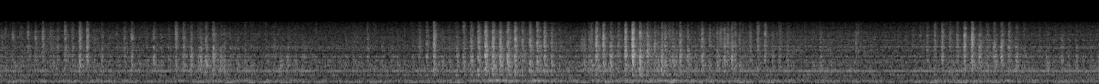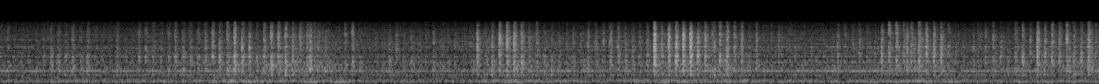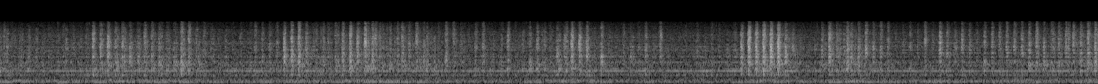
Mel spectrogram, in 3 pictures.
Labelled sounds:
30.9	31.1	vessel noise, 2.6 to 2.9 kHz

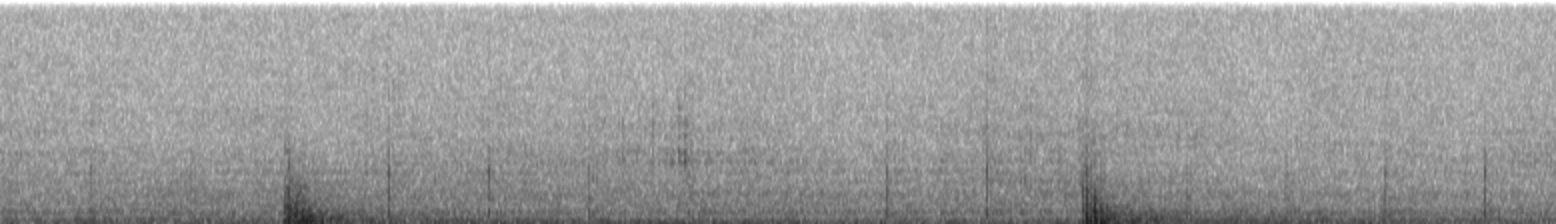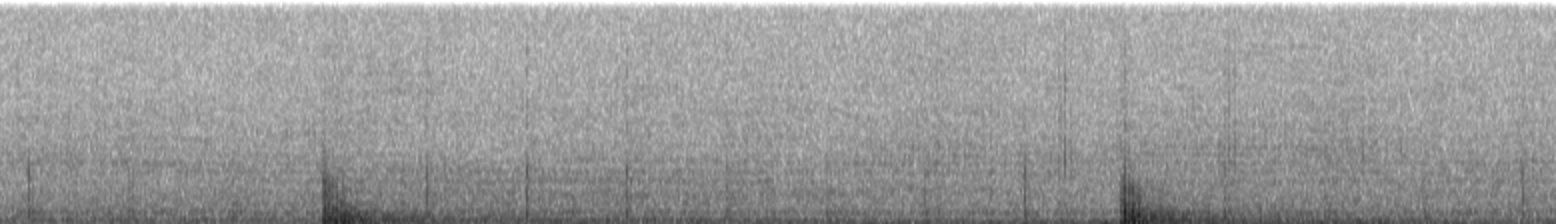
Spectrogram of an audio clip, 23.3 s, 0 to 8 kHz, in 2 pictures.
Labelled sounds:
0.5	0.8	vessel noise, 2.6 to 2.8 kHz

